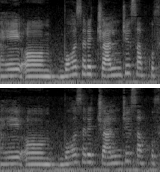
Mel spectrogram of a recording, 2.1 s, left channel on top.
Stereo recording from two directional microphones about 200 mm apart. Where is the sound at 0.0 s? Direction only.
50° left (ahead or behind).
